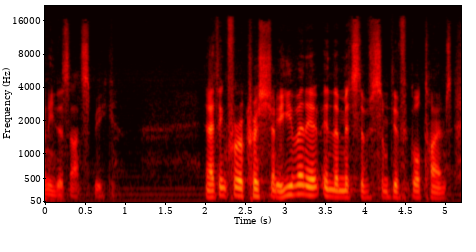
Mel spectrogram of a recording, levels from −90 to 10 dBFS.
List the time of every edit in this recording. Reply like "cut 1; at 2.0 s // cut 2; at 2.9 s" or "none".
cut 1; at 2.9 s // cut 2; at 4.3 s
